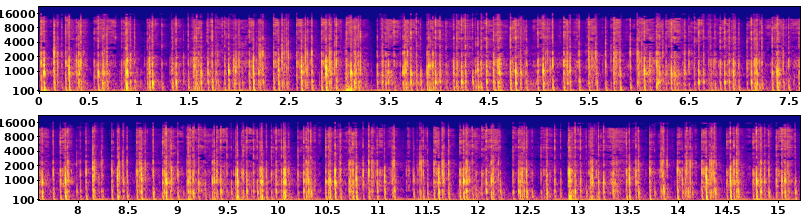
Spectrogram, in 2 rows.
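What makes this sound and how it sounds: A small, hollow, black printed cardboard perfume box is held in both hands and scratched and tapped with the fingernails for about 15 seconds. Dense, quick, dry scratching and tapping keeps going throughout, with a hollow papery texture and almost no ring. A faint steady low hum sits underneath.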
